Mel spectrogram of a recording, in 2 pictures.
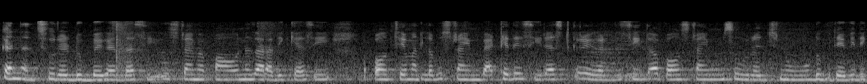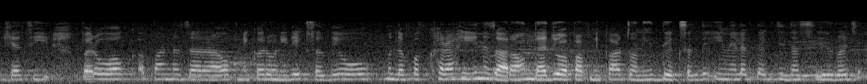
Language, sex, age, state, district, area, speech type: Punjabi, female, 18-30, Punjab, Pathankot, urban, spontaneous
